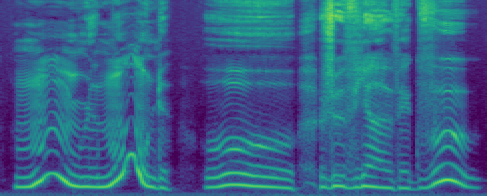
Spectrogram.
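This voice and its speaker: A put-on character voice at a middle pitch moves at a very slow pace. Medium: read story. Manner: slow, humming.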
